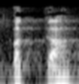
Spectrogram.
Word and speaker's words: بکہ: اس کا ایک تلفظ بکہ بھی ہے.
